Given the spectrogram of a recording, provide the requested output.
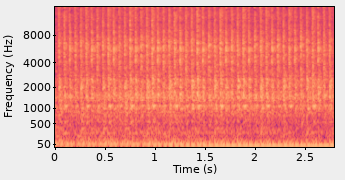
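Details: Perkins 4236 marine diesel in a boat that sank, just after first startup; deep even chug around two beats a second, no knocks or misses, no leaks. Normal idle.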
